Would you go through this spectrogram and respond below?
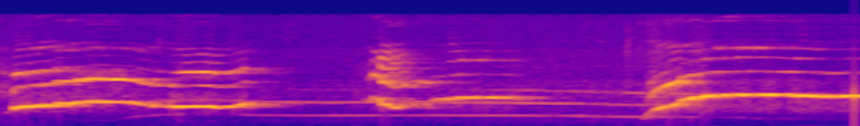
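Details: Scottish Terrier puppy, under a year old and excited by online videos, howling loudly: three sustained, clear, tonal howls, each rising at the start and then holding steady or sinking slightly, separated by short pauses.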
